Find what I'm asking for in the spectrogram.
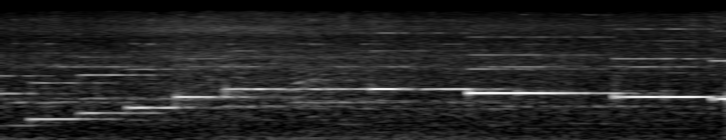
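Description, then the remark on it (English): A garbage truck in Taipei, Taiwan, plays A Maiden's Prayer by Polish composer Tekla Baranowska as a tinny electronic melody through a loudspeaker, single notes climbing stepwise and holding, with a low engine and street rumble underneath; no one speaks. “In Taipei, the capital of Taiwan, the trucks also play this song.”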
